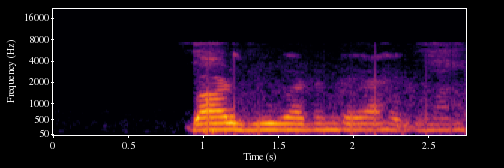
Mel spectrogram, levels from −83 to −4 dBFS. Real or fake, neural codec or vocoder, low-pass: real; none; 7.2 kHz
